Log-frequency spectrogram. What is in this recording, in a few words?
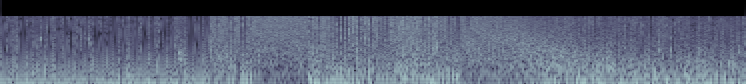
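"encender", Spanish; laboratori fonetica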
